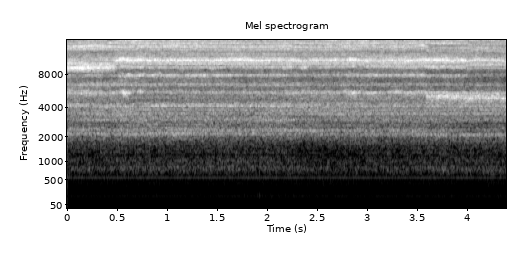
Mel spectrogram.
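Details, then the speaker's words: Steady high-pitched hiss with faint low hum from a new small portable nebulizer running with water only, no medication; runs smoothly and fairly quietly. "this is it mixes pretty well it goes really smoothly it's not that loud for the nebulizer"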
